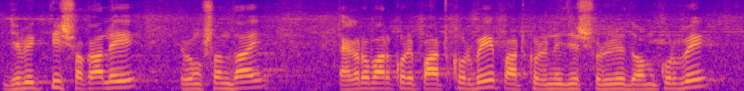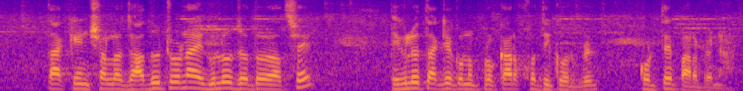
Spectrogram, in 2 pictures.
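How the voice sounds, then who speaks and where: A man with a Bangladeshi Bengali accent teaching Quran pronunciation step by step, spelling out letters and vowel marks slowly and repeating each syllable. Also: on the high side, big-room sound, lo-fi sound, slight background noise.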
